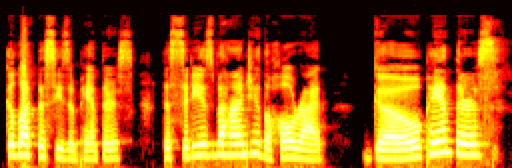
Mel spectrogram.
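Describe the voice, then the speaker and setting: A woman's voice: mid-range voice, normal speed, no room sound. Woman reading a scripted promo, dry sound. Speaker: local official giving a sponsor message.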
